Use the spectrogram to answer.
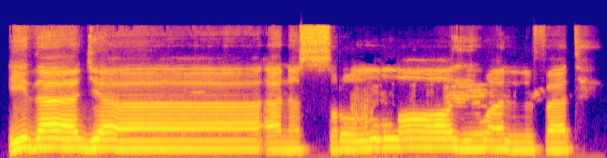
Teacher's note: ketika huruf mad dua harakat saya baca empat harakat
